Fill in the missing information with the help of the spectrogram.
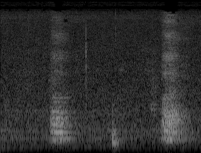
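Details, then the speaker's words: Two harsh, husky hacking bursts from a cat with a softer gasp between, heard in the background; owner thinks it sounds like a hairball: cat hacking cough. "sorry about the cat coughing in the background hair ball it sounds like"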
